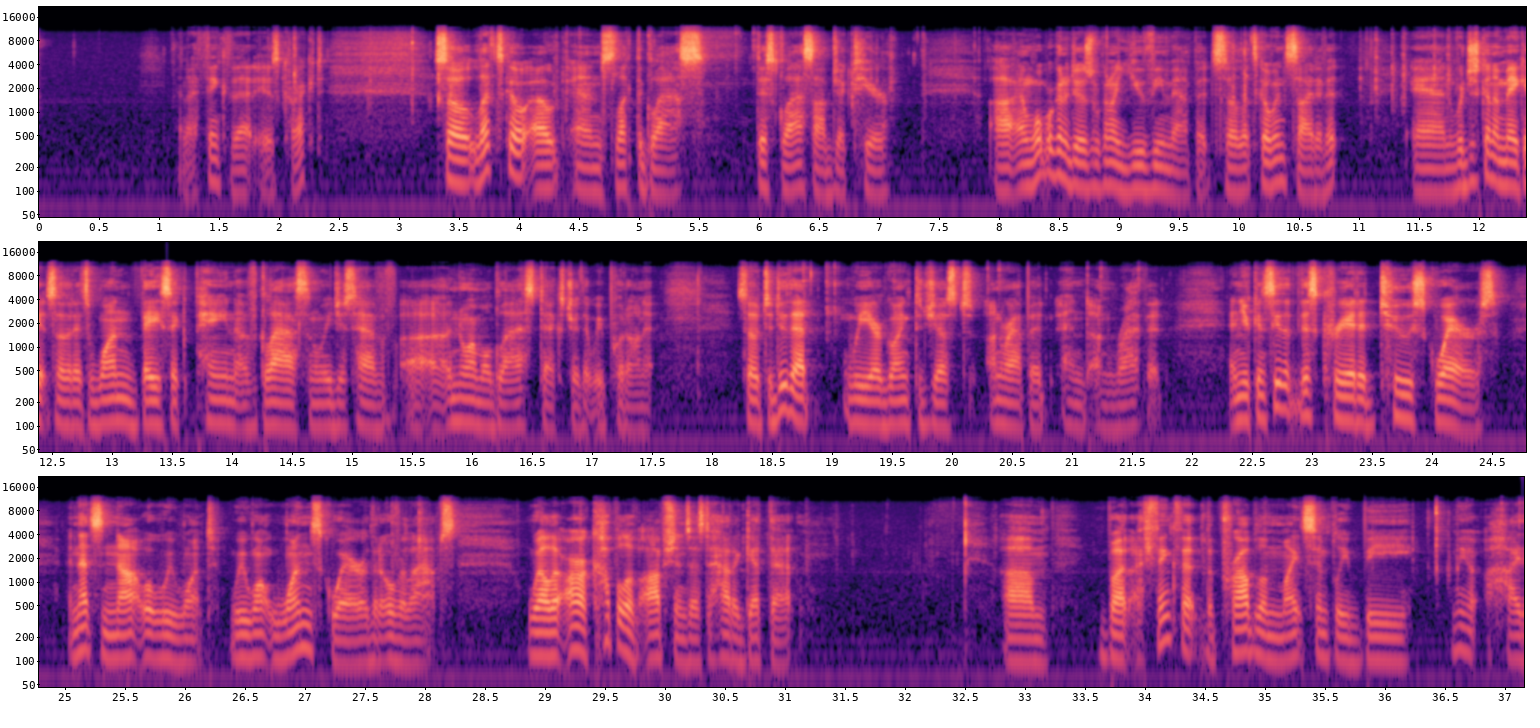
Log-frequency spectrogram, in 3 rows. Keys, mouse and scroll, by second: 2.1 a, 2.7 a, 3.4 Tab, 4.3 alt+h, 7.1 z, 8.7 KP_1, 10.0 Tab, 10.4 z, 11.1 z, 11.3 a, 11.7 a, 24.8-26.5 middle drag, 28.2 KP_1, 28.8 KP_3, 29.7 KP_5, 30.0 KP_1, 31.1 ctrl+KP_1, 35.4 z, 36.7 Tab.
